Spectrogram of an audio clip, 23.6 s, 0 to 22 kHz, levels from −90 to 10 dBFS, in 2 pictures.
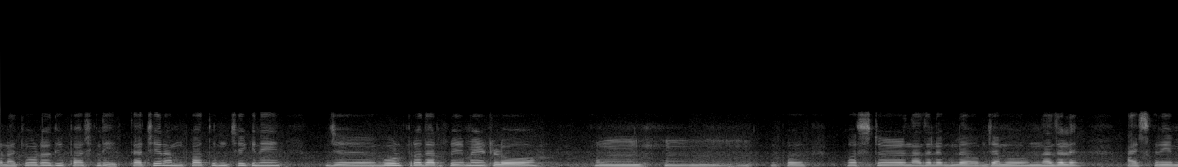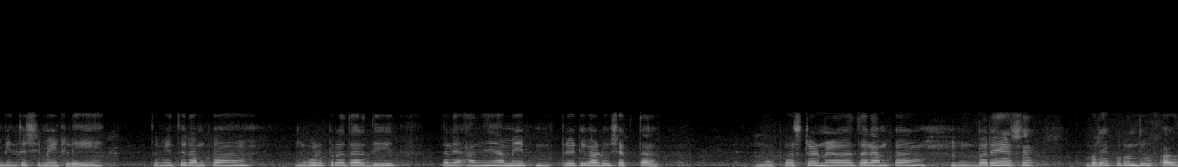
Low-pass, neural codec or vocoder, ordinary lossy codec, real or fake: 7.2 kHz; none; none; real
